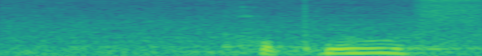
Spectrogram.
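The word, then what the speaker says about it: cupules: Copule, how's the correct pronunciation? C-U-P-U-L-E-S. Copules?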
